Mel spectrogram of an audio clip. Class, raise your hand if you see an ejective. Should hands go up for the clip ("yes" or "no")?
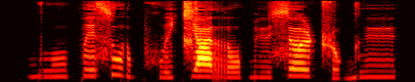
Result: no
